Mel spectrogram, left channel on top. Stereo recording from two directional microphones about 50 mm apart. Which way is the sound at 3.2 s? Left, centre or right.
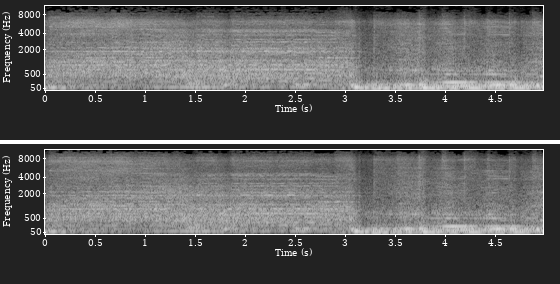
Centre.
